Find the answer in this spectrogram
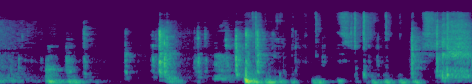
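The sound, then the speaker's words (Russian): Quick, irregular keystrokes clatter on a computer keyboard as someone types a message asking viewers to refresh the page, moderately loud, with brief pauses between bursts of typing and no voices. “Так, попробую написать, что типа обновите страницу.”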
